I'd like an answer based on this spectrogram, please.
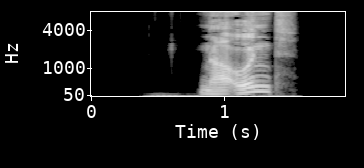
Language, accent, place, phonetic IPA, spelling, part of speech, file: German, Germany, Berlin, [naː ˈʔʊnt], na und, interjection, De-na und.ogg
- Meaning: so what (reply of indifference)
